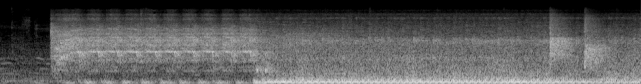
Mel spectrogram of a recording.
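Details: Yerf-Dog Spiderbox go-kart with new GY6 150cc carburetor, new fuel filter and fresh gas: cranks briefly, catches and settles into a steady, even putter with no misses or knocks; small engine running normally.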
